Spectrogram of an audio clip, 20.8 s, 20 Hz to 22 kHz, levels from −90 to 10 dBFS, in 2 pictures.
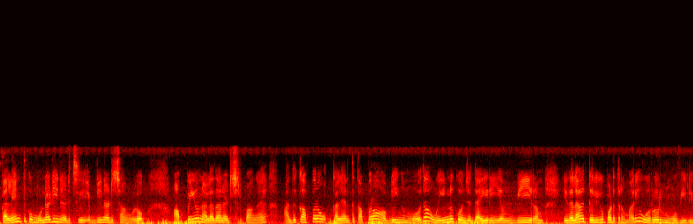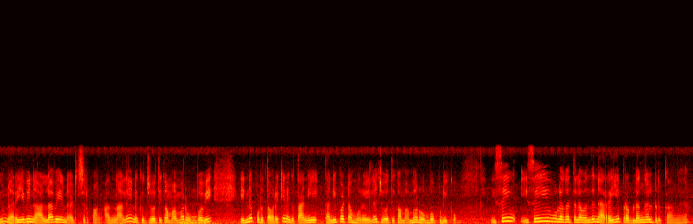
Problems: background sounds at intervals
